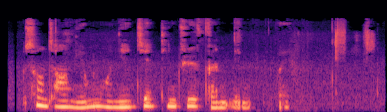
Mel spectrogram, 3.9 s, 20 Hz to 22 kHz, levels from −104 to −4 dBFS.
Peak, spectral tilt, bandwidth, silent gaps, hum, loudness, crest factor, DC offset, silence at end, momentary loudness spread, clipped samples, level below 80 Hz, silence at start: -6 dBFS; -5.5 dB/octave; 11.5 kHz; none; none; -22 LUFS; 18 dB; under 0.1%; 0.15 s; 16 LU; under 0.1%; -70 dBFS; 0.25 s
